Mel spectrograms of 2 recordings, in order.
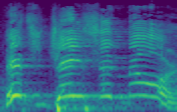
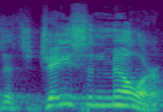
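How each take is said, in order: First: Very high, mocking kid's announcement; mock squeaky student voice; dreaded caller. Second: Put-on kid's reply. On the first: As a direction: squeal the name as a nightmare. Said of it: "Now I think I'm having a nightmare". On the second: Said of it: "that's a kid I hated".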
